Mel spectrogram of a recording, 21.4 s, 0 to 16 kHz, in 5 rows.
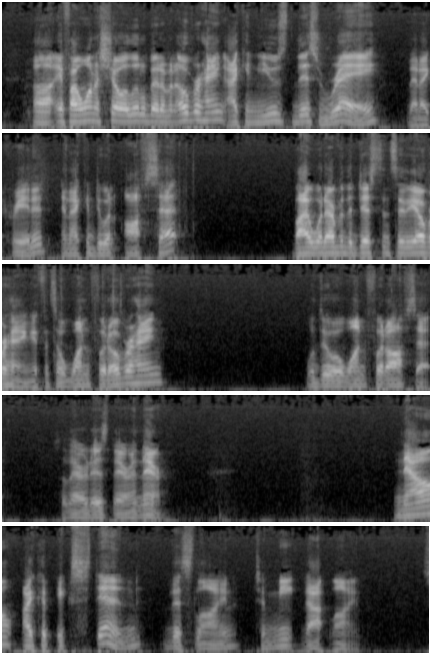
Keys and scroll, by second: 6.0 Return, 16.2 Escape.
